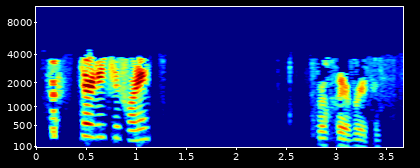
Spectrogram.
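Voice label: Police 1 Dispatch, Scanner audio recording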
